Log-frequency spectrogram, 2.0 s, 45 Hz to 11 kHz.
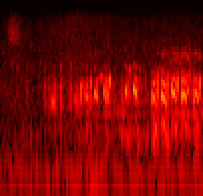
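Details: Moru-chan, a female Abyssinian guinea pig born 29 November 2017, kept as a pet in an apartment home, chatting in everyday conversation: after a quiet start, bursts of wavering, warbling squeaks run in quick clusters.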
